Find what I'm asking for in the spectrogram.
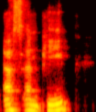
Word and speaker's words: SNP: So it's spelled SNP and it's pronounced SNP.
